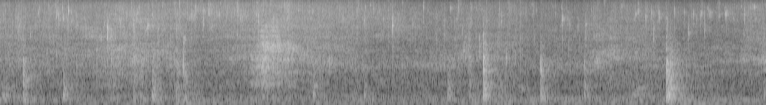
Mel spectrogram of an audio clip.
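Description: Chopped dates frying in ghee in a nonstick kadhai while a spatula stirs and scrapes them, with a few light knocks of the spatula against the pan. The dates are being roasted in the ghee until soft.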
